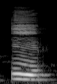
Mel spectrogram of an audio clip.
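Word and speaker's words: heir: जैसे यहां हम देखेंगे एर एर जो देख रहे एच एर यहां एच क्या होता है साइलेंट हो जाता है साइलेंट हो गया तो एर ऐसे लिखे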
